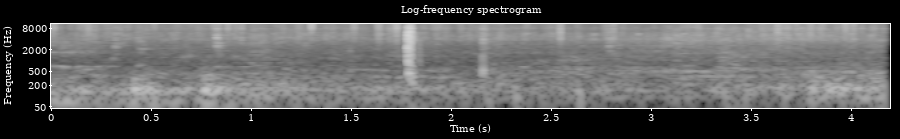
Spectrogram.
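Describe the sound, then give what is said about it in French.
Steady crackling sizzle of Moroccan crêpes (msemen) frying on a hot pan at a crêpe stand as a woman turns them over and over, with a few sharper pops and clicks standing out over a continuous hiss; no one speaks. “Ces crépitements, ces odeurs de crêpes marocaines me ramènent en 1991”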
